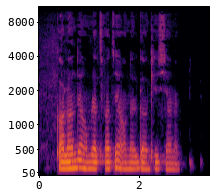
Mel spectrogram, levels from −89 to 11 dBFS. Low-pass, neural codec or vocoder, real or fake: 9.9 kHz; none; real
